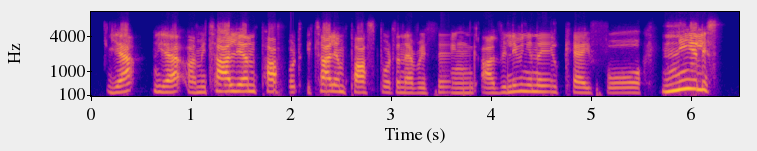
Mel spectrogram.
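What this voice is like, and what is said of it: Italian accent. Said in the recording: “from your accent ... you are originally Italian”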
